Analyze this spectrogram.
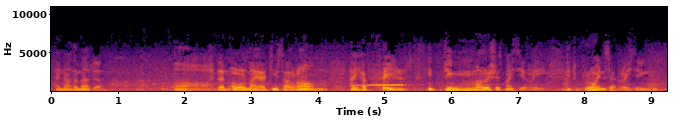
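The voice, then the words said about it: Hercule Poirot's Belgian-French accent. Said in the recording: “I want you to play Hercule Poirot ... how do you know that I can do a Belgian accent? ... there is a very great deal of difference between a Belgian accent and a French accent”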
